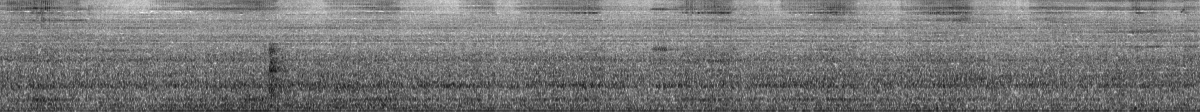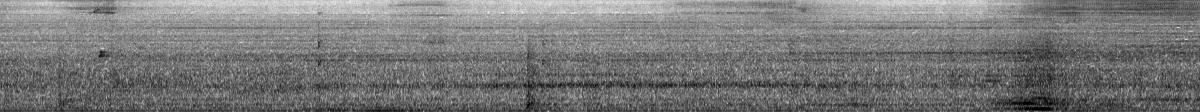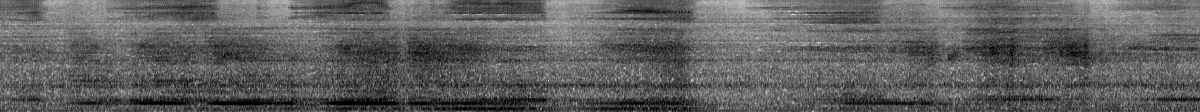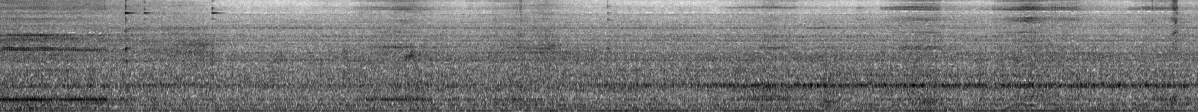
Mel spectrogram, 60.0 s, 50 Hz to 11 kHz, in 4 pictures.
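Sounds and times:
wood lathe humming: 27.4 - 47.8, 53.8 - 59.9.

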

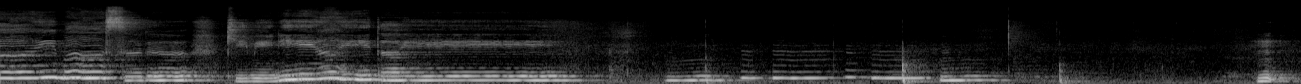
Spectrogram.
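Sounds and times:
man singing a held note: 6.6 - 10.1
man humming: 6.6 - 10.2, 12.5 - 13.0.

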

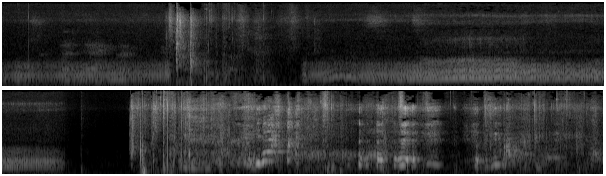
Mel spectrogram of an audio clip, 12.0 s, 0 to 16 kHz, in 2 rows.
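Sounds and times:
kitten growling: 0.0 - 6.8, 8.0 - 10.2.

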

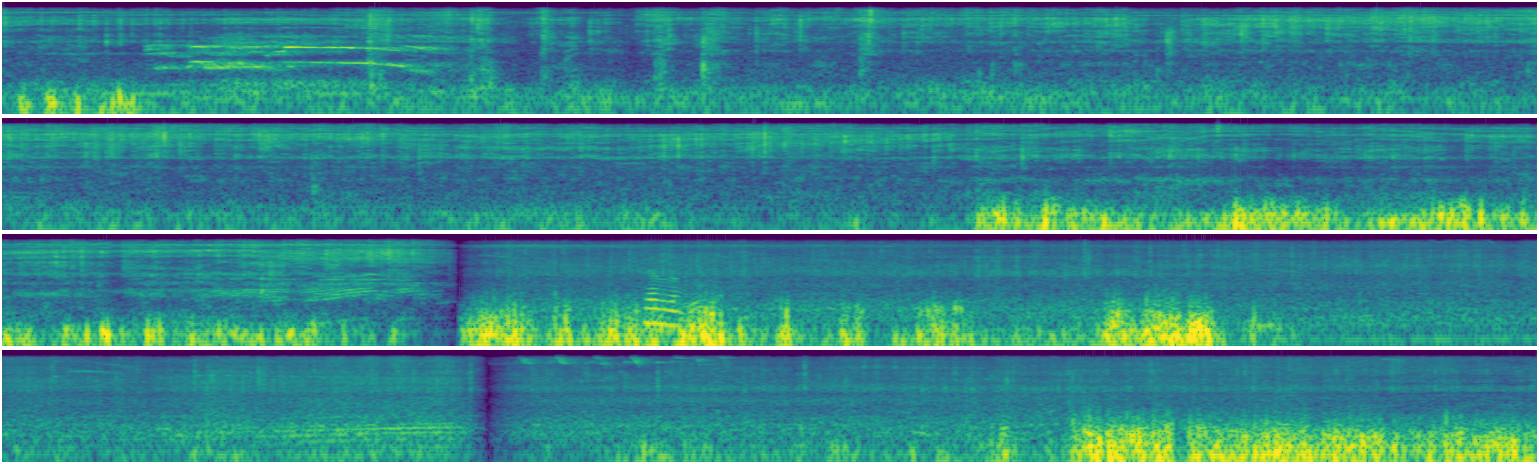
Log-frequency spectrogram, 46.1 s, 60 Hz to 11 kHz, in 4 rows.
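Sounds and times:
wind buffeting microphone: 0.0 - 1.5, 18.5 - 32.8, 39.2 - 46.0
bicycle tyres hissing on pavement: 0.0 - 46.0.

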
